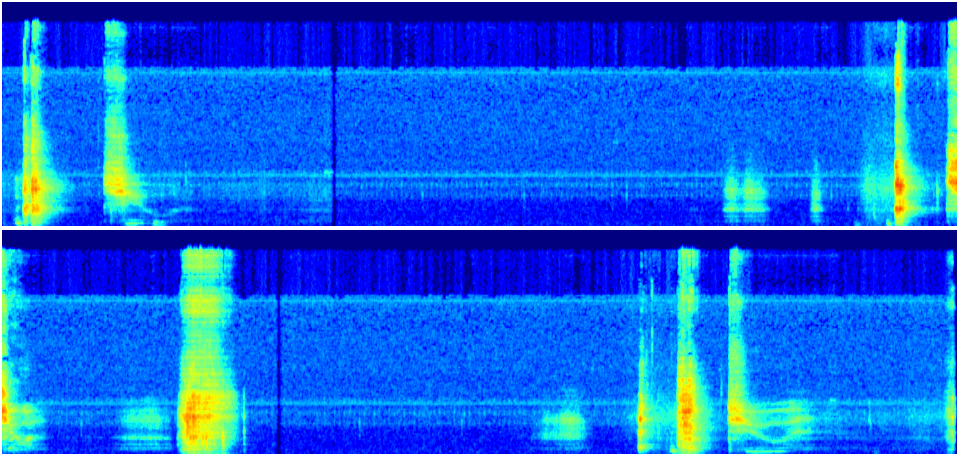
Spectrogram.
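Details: Several forceful sneezes, some with a short inward breath before the burst, separated by quiet pauses; run of strong sneezes.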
